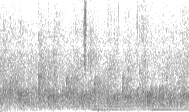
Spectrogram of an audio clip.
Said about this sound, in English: Can we just clap our hands and thank God for what he's doing at this church and how special it is?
